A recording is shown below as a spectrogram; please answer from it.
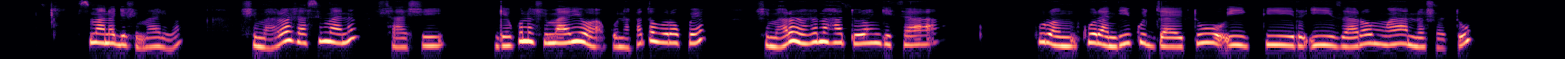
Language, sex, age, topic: Oshiwambo, female, 25-35, finance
